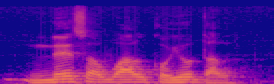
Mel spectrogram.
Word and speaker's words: Nezahualcoyotl: Can any of you pronounce that name? Nezahualcoyotl. And so since it's hard to say, even for some Spanish speakers, it's hard for them to say, they just, everybody calls it the Neza Assembly.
